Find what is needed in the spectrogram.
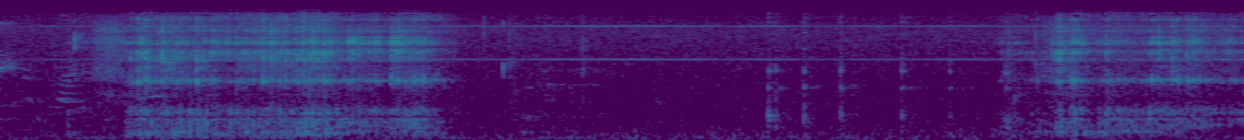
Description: Man snoring loud and waking himself up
